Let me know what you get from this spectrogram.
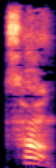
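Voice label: "cèng", Mandarin Chinese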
